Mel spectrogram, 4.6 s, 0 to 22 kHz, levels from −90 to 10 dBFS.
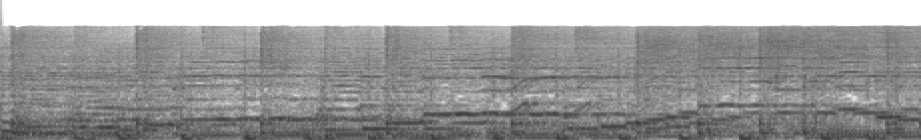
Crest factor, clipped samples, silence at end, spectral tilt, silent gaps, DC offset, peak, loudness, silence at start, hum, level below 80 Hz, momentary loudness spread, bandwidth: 16 dB; under 0.1%; 0 s; -4 dB/octave; none; under 0.1%; 0 dBFS; -17 LUFS; 0 s; none; -26 dBFS; 2 LU; 10.5 kHz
